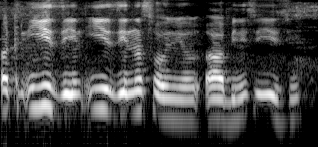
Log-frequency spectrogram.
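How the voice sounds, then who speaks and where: A man giving excitable gameplay commentary as a gaming YouTuber, repeating words and constantly addressing his viewers. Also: a little high, fairly quick, slight background noise.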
